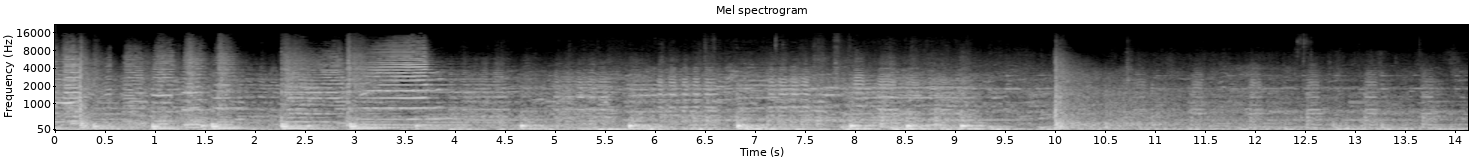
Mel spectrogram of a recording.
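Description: Street brass band playing a tune: brass melody over a steady low beat, a little under two beats a second.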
